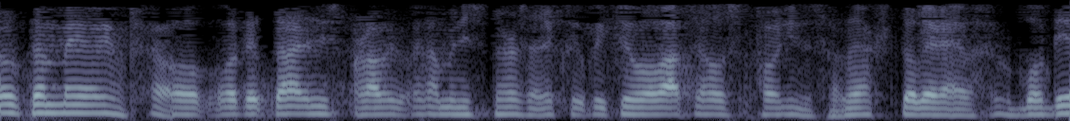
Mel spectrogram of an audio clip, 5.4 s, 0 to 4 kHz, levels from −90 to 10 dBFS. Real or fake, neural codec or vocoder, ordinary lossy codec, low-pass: fake; codec, 16 kHz in and 24 kHz out, 0.4 kbps, LongCat-Audio-Codec, four codebook decoder; MP3, 16 kbps; 3.6 kHz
